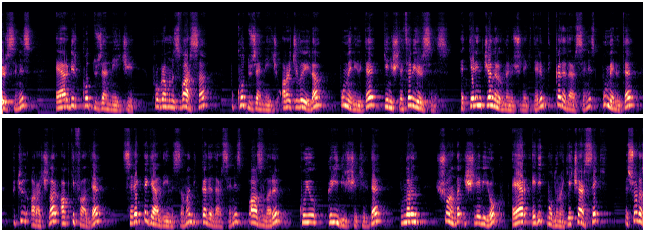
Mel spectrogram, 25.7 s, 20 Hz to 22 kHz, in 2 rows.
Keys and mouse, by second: 24.6 Tab.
